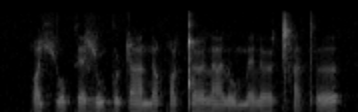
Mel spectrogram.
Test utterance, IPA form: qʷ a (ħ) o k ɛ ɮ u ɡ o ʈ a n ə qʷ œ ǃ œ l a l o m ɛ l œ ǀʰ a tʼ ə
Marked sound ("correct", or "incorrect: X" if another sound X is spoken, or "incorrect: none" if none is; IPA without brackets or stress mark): incorrect: ç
